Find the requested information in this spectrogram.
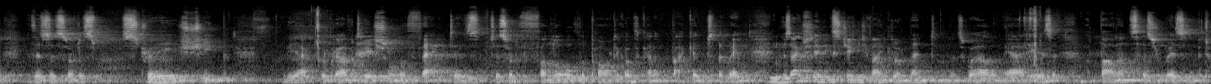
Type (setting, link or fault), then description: setting, busy venue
